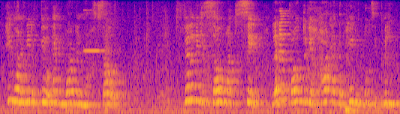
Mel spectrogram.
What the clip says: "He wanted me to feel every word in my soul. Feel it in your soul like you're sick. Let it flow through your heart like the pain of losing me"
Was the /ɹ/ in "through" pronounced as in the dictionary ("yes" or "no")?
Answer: no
